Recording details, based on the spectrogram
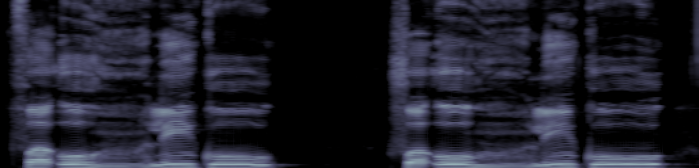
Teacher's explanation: کاف کو کھینچ کر پڑھیں گے، یہاں پر واو مدہ ہے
